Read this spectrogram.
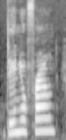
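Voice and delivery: ordinary delivery

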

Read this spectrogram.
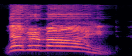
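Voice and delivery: high, loud, stretched-out shout; in-character yell. Acted. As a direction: holler it slowly with the pitch way up. Acted shouted exchange between game characters.

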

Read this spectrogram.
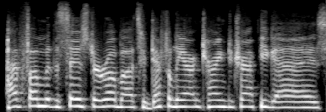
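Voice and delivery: high, fast teasing quote; a hint of Mariner's fake cheer; mock sinister cheer. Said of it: "from Mariner".

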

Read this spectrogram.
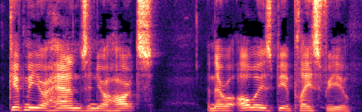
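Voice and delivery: high, loud address to her people; young queen's proclamation. A narrator's reading. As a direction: proclaim it to a whole crowd.

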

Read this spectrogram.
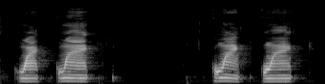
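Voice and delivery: low, lightly voiced duck quacks; a light quacking duck. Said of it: "like the mouth of a duck".

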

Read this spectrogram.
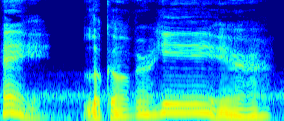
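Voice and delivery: high, slow, soft singsong call; creepy sing-song voice. Retold or imitated. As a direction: lure someone in with a sweet eerie lilt. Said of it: "I heard a sing-song voice go".

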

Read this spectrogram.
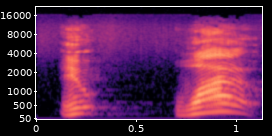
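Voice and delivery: mock exasperation. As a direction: still a little mad, playing it up. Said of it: "still be a little bit mad".

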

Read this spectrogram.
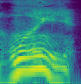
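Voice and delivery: ordinary talk

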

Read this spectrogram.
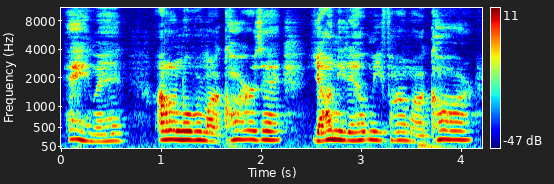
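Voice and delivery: irritated customer, hammed up; mock angry guest. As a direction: imitate a pushy guest demanding help. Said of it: "he was like".

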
